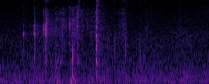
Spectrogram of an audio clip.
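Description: A few light clicks from a metal garlic press as it is opened and handled, in the first second.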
